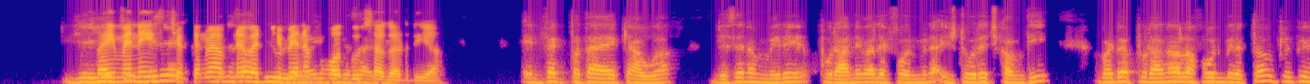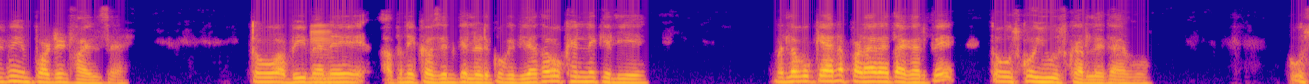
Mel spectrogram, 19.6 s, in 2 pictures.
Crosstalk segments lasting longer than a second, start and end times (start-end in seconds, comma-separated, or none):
0.7-3.0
